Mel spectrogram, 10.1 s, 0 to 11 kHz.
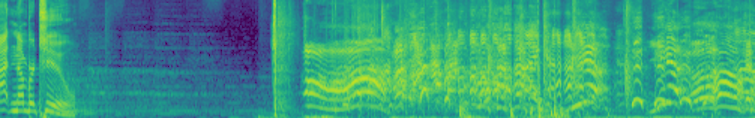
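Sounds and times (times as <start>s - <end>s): person crying out: 4.0s - 5.4s
person laughing: 4.4s - 10.0s.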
